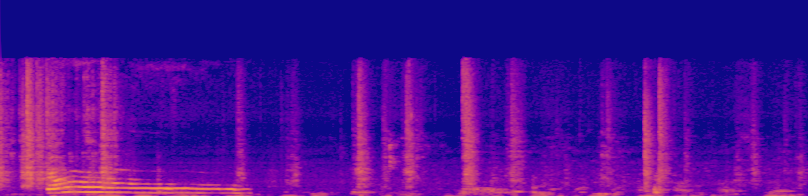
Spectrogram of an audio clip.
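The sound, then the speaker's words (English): A cat lets out a long, loud, drawn-out meow, then a shorter, fainter meow a few seconds later, with a soft low pulsing hum underneath. “I thought I heard a meow.”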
